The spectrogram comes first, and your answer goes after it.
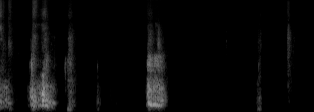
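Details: Cavalier King Charles Spaniel puppies, five weeks old, from Myra and Remy's litter, indoors at Red Barn Cavaliers on a chilly Thursday morning. Several short, rough, noisy bursts, with two longer harsh barks near the start and another around three seconds in.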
